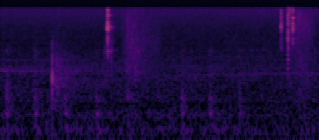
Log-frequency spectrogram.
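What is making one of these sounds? A rifle rattles softly as it is raised to aim.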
